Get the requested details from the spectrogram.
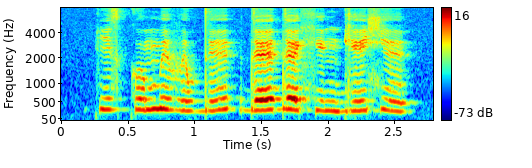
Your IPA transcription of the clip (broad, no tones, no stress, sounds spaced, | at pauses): k i z k ʊ m ɪ v ɪ w d̪ ɪ | d ɛ d ɛ xʲ e ŋ ɡʲ e ɕ ɪ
